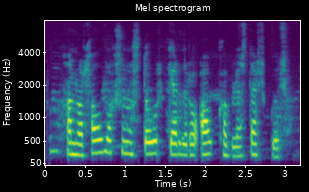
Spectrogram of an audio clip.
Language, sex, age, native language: Icelandic, female, 11, Icelandic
